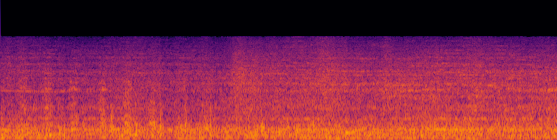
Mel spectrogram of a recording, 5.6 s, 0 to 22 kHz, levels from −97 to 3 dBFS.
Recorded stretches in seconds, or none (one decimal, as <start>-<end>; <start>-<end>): 0.0-5.6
